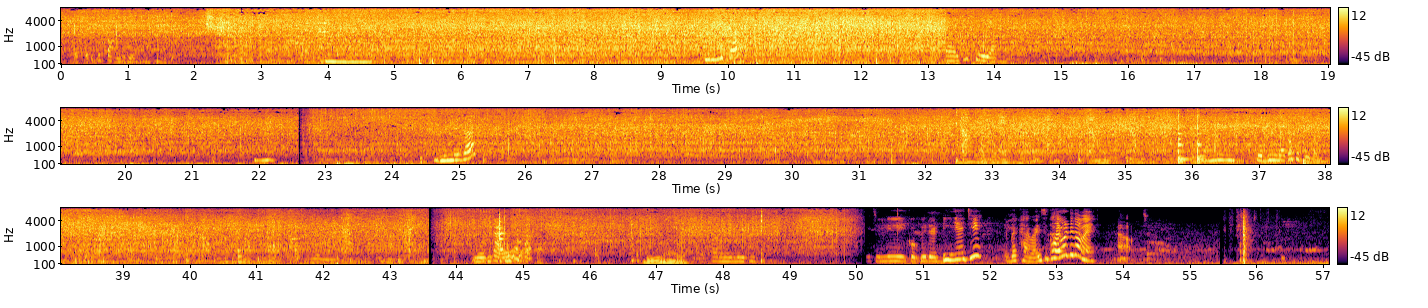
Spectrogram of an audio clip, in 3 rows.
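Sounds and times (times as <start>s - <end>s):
vegetables sizzling in hot oil: 0.0s - 50.2s
metal ladle scraping a pan: 30.2s - 43.6s.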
